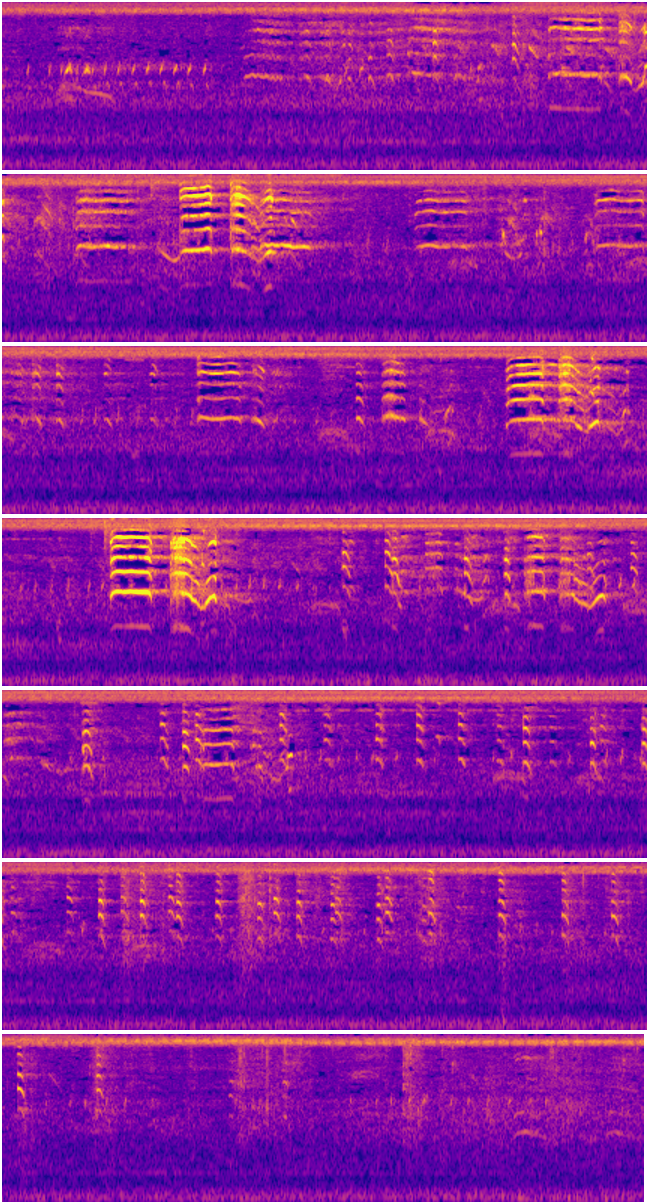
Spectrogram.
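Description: Birds calling: runs of short, sharp, repeated calls, loudest about six seconds in and again around twelve to fourteen seconds, fading to fainter chatter in the second half, over a steady low rumble.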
